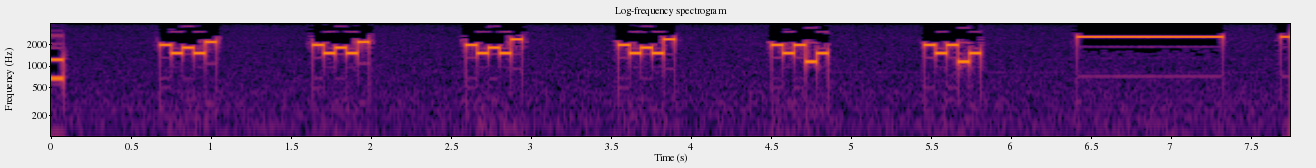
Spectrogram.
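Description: Five-tone selective call (ZVEI), heard as quick runs of five tones, tones of about 70 ms. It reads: 85759 85759 85750 85750 85825 85825
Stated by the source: Five-tone ZVEI selective call 85730, received by SDR.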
